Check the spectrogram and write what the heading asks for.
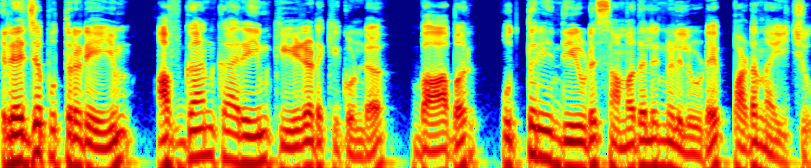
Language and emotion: Malayalam, neutral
